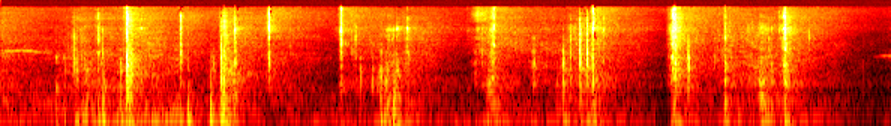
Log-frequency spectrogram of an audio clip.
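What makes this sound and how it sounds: Long blue nails type on the keys of a slim black plastic computer keyboard held flat near the mic. The result is a quick, uneven run of about eighteen short, clacky taps with a low thud underneath and bright clicks on top, each dying away almost instantly.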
